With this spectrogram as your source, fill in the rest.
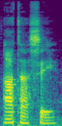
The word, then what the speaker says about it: atashi: It's in the manga, she uses watashi, and in the anime, she uses atashi, which is just watashi, but with a little bit of a less pronunciation on the W.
